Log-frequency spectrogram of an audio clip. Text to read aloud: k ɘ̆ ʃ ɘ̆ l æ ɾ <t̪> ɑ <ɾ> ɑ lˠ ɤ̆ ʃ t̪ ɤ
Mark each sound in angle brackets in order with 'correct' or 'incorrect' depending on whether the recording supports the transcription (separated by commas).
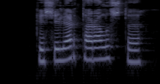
correct, correct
